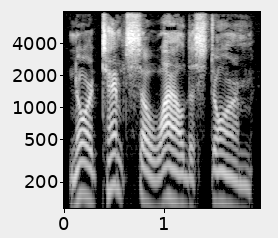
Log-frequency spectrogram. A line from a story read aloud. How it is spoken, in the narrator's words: the captain cried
